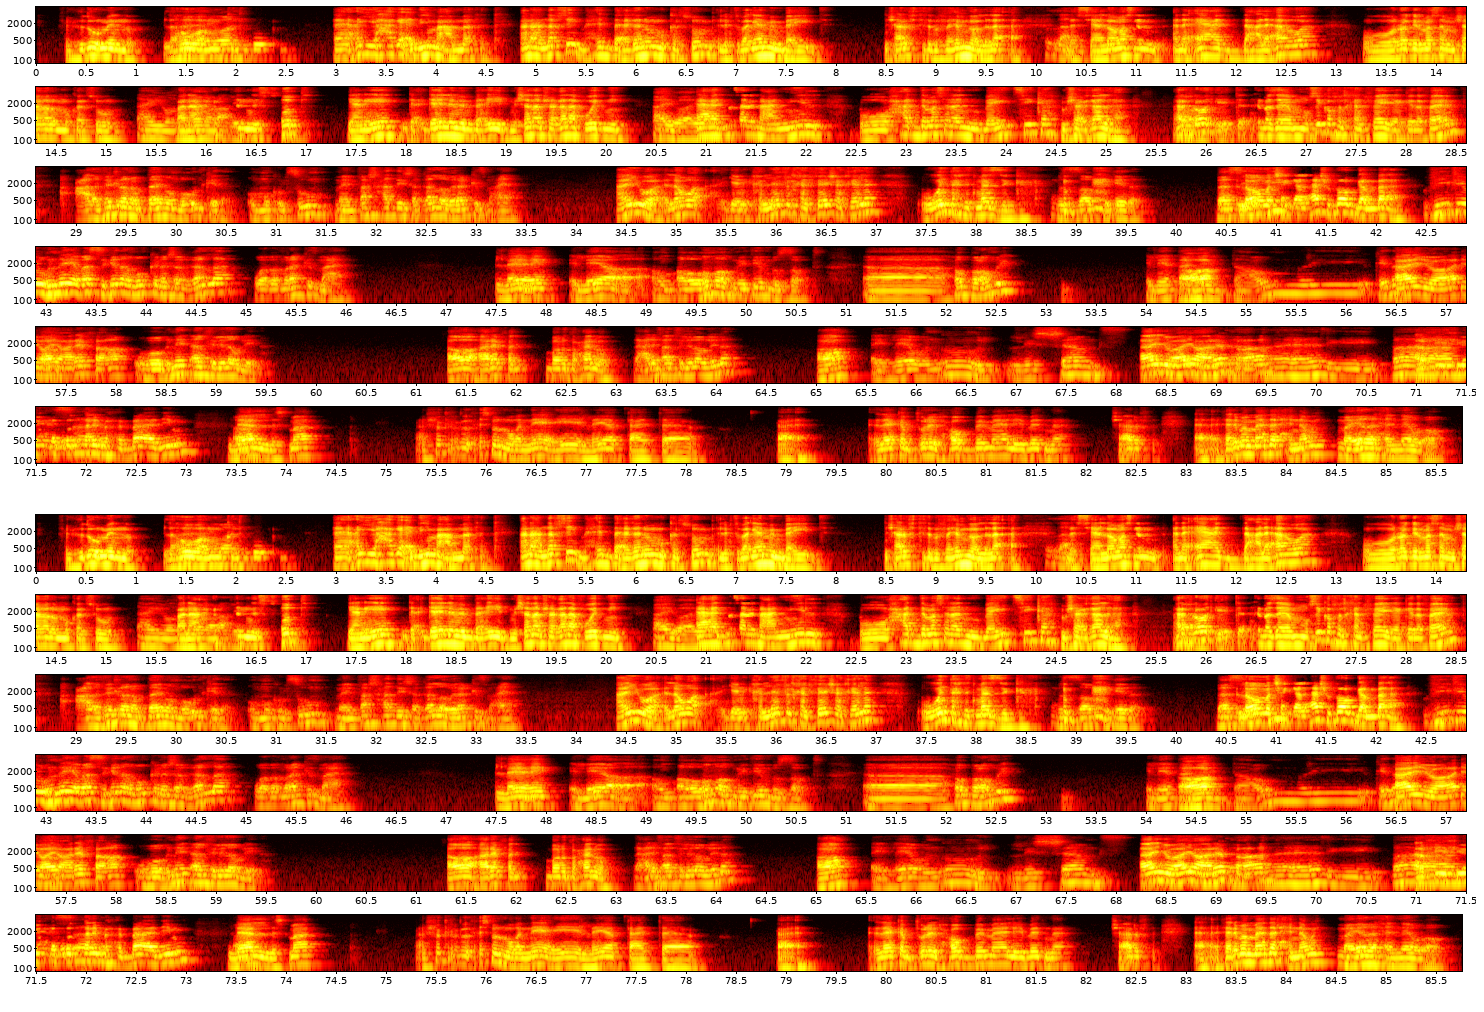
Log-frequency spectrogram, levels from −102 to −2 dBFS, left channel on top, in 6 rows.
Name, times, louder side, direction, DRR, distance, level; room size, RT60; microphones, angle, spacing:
voice 1, 0.3-1.0 1.3-2.3 3.0-4.5 4.8-7.8 8.5-9.8 10.3-12.8 13.3-15.1 15.7-16.0 16.3-16.9 17.4-20.2 20.9-22.2 22.5-25.2 25.7-28.5 34.4-37.0 37.5-38.6 38.9-39.3 40.6-42.3 47.5-48.0 54.3-54.7 56.5-58.1 61.3-62.9 65.0-65.3 68.2-69.6 71.0-73.0 73.4-74.2 75.3-78.1 78.9-79.2 79.8-81.8 82.3-82.6 83.1-84.3, right 2 dB, 30° right, 0.5 m, -27 dB
voice 2, 1.4-2.1 10.1-10.3 15.3-16.4 20.5-21.1 25.7-26.0 29.0-33.4 38.7-39.6 40.4-41.2 42.6-44.8 45.1-46.0 47.7-47.9 48.2-50.5 51.2-52.6 54.0-56.6 57.2-57.4 58.2-59.4 63.2-64.2 65.5-67.8 68.3-72.3 73.5-73.7 84.5-85.5, left 1 dB, 45° left, 1.7 m, -33 dB
4.8 x 2.4 x 2.5 m
head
